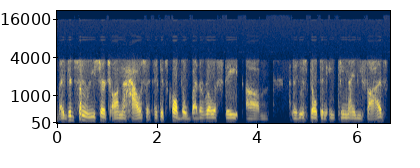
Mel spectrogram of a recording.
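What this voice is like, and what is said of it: Thick Long Island accent. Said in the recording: “You have such a thick Long Island accent, and I love it.”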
